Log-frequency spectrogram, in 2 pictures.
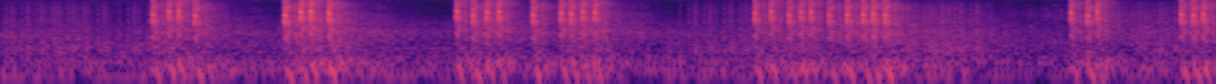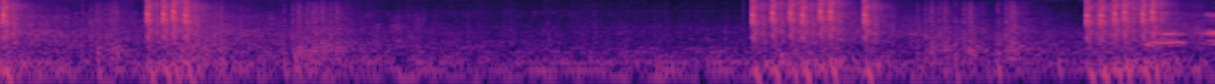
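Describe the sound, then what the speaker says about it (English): Autocannon and mortar fire from the Combat Mission Shock Force video game, with high-explosive rounds fired into buildings, sounds as loud, clustered bursts of rapid shots with pauses between volleys, over a low rumbling background. "I'm literally just shooting HE rounds into every building that's facing me"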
